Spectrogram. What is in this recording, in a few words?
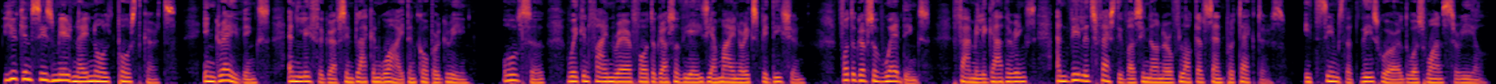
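Greek, English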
